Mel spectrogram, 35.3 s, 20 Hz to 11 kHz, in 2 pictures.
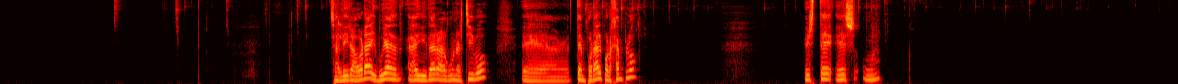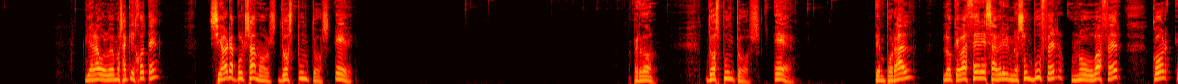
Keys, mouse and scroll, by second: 2.7 ctrl+n, 3.3 ctrl+n, 4.3-6.0 typing, 8.5-23.0 typing, 24.9 typing, 26.0 BackSpace, 26.3 BackSpace, 28.4-30.3 typing, 31.1 Return.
